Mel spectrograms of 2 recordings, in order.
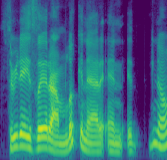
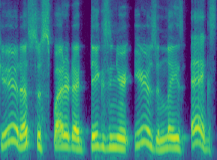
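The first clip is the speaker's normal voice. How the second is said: higher, put-on friend voice; mock know-it-all friends, pitched up; teasing friends; 6 semitones higher than usual. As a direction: imitate friends passing on a horrible fact. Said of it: "my friends are all like".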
